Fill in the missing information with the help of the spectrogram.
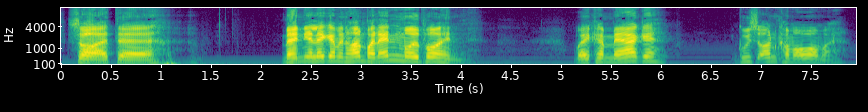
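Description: Male pastor testimony, high bright crisp voice, dry close sound. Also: long pauses, dry recording. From Denmark. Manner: emotional storytelling with hesitations. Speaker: pastor and massage therapist. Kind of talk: sermon testimony.

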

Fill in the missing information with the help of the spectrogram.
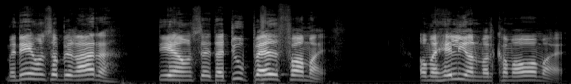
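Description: High bright Danish-speaking preacher man. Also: clear, resonant tone, no echo. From Denmark. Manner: emotional storytelling with hesitations. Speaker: pastor and massage therapist. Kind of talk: sermon testimony.

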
